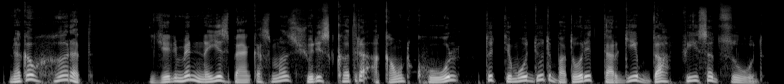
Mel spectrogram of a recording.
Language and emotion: Kashmiri, surprised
